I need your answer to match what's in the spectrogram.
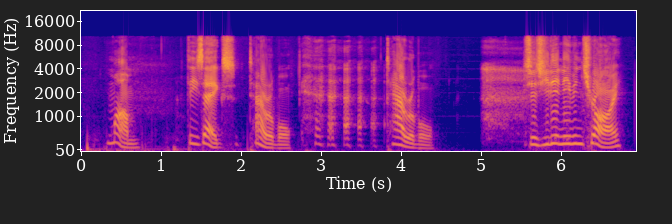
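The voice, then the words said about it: Imitates another person's British accent. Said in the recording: “Some of these little British kids come out with an accent already ... That's your Ringo accent”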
